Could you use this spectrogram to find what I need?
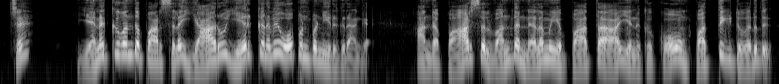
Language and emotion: Tamil, angry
